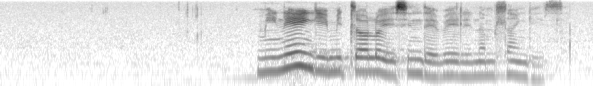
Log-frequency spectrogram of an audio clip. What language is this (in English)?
South Ndebele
